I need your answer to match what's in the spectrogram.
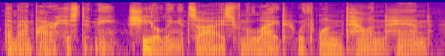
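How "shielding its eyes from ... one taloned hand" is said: plain reading voice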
